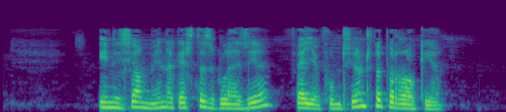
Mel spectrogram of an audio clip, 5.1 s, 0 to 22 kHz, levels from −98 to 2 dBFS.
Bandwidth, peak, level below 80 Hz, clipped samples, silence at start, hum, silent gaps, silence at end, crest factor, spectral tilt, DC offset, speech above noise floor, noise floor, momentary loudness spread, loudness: 8.2 kHz; -4 dBFS; -58 dBFS; under 0.1%; 1 s; none; none; 0.65 s; 18 dB; -6.5 dB/octave; under 0.1%; 50 dB; -69 dBFS; 6 LU; -20 LUFS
